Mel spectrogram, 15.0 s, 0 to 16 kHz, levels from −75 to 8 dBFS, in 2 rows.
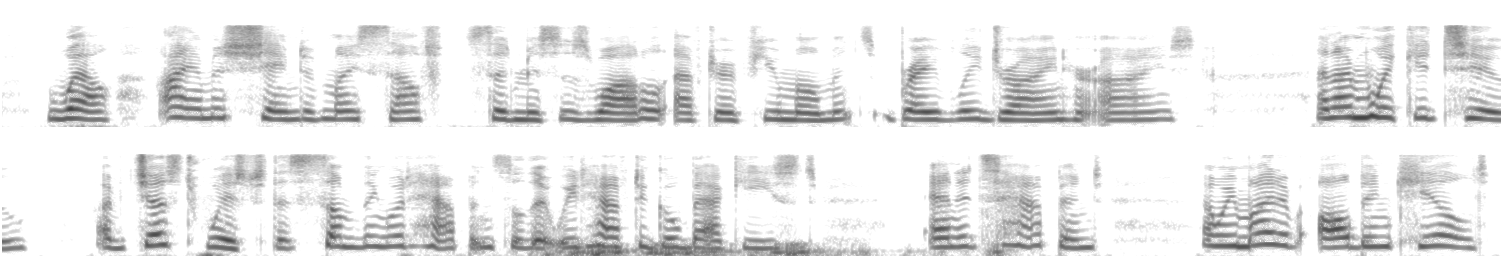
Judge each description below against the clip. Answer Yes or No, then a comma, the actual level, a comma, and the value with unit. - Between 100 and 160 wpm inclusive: No, average, 180 wpm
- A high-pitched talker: Yes, very high, 250 Hz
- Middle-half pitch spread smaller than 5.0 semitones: Yes, average, 3.9 semitones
